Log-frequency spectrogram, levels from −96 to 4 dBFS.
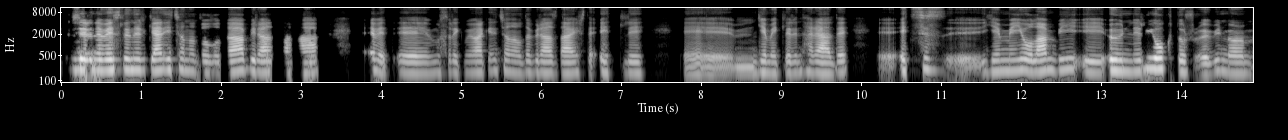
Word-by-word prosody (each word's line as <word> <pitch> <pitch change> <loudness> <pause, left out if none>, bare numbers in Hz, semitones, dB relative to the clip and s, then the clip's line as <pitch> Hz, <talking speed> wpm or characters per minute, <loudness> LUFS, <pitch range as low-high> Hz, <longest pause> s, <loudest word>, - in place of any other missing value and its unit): üzerine 195 -1 +8
beslenirken, 195 0 +5
İç 205 +1 -4
Anadolu'da 180 0 +1
biraz 175 -2 +2 0.2
daha 165 +1 -1 0.7
evet, 175 -4 -3
eee, 165 -1 -2
mısır 170 +2 -17
ekmeği 170 0 -10
varken, 175 +2 -2
İç 190 - -18
Anadolu'da 175 -1 -8
biraz 170 -2 -2
daha, 165 0 +3
işte, 170 - -14
etli, 170 -1 -8 0.5
emm, 220 - -8
yemeklerin 170 -1 -5
herhâlde, 175 -1 +1 0.4
eee, 465 +1 -12
etsiz, 210 - -4
eee, 395 - -11
yemeği 190 +2 -3
olan 190 +2 +4
bir, 200 +1 -5 0.2
iii, 170 -2 -3
öğünleri 190 +2 +3
yoktur. 210 -5 +5
E, 150 0 0
bilmiyorum, 165 -3 -4
180 Hz, 125 wpm, -22 LUFS, 170-195 Hz, 0.7 s, üzerine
